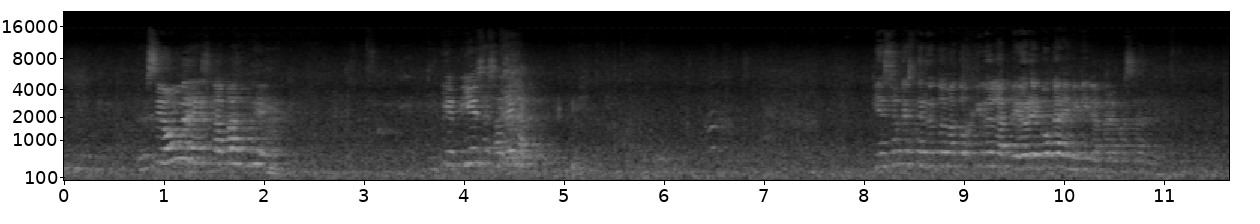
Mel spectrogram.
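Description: A young woman speaks with feeling across a hall, in bursts with pauses.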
